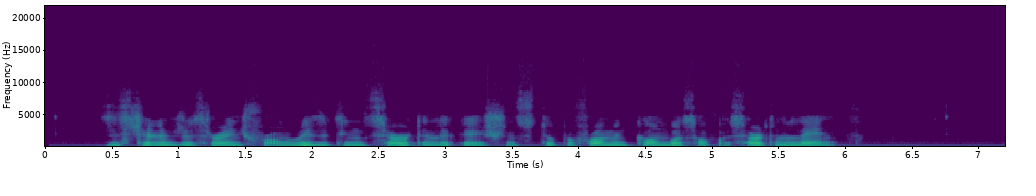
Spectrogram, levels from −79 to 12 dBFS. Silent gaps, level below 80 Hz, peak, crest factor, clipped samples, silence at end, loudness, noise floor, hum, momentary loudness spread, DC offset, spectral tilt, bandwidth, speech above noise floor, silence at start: none; -58 dBFS; -12 dBFS; 20 dB; under 0.1%; 1.3 s; -33 LUFS; -62 dBFS; none; 9 LU; under 0.1%; -7.5 dB/octave; 14 kHz; 30 dB; 0.45 s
